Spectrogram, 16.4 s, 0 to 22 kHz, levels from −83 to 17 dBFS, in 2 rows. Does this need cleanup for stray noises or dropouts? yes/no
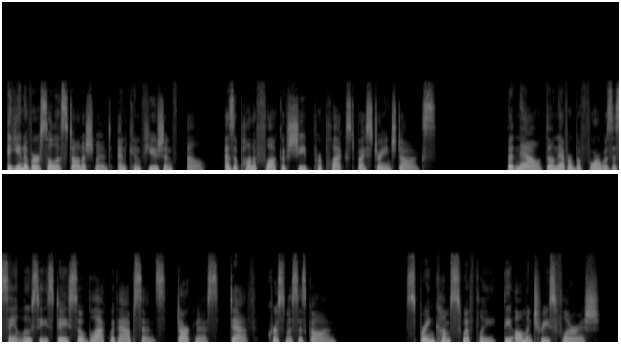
yes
